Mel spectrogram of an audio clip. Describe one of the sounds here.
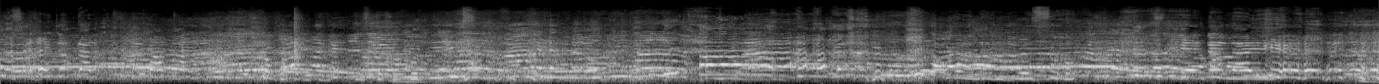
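A young woman sobs close by.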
